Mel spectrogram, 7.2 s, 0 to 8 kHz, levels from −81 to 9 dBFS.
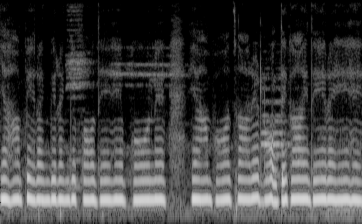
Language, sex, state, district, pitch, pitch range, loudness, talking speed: Hindi, female, Maharashtra, Gondia, 220 Hz, 220-225 Hz, -12 LUFS, 130 wpm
